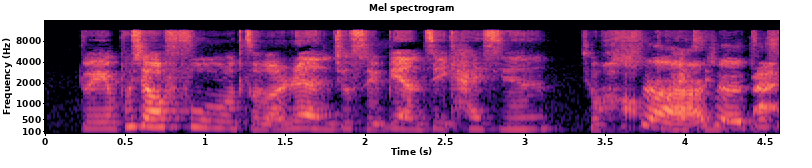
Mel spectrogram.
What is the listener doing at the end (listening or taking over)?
taking over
